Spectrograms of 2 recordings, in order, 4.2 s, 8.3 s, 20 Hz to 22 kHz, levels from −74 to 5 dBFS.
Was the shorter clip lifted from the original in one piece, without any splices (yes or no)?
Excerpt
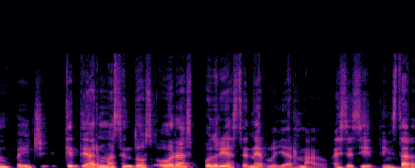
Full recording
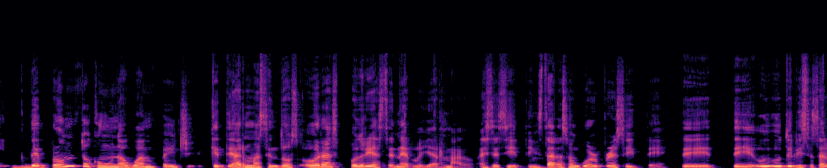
yes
